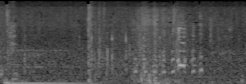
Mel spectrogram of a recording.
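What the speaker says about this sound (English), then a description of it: "There's no guarantee this chicken's gonna live long enough to make it to my house." Chicken clucking in the survival video game Subsistence during a stormy winter, a few short, soft clucks and rustling sounds over low background wind rumble.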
